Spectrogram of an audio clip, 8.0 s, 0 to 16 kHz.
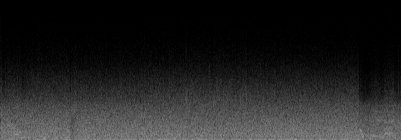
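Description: CB radio receiving on channel 28 with skip open: a steady wash of band static and hiss from the speaker, with faint garbled distant voices buried in it and a steady low hum. The hiss thins in the high end near the end.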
